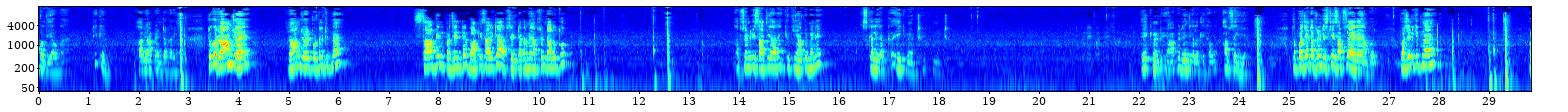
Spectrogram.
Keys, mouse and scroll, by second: 0.0 click, 2.1 shift+0, 2.8 Return, 5.5 click, 9.4 click, 10.4-12.7 typing, 15.0 click, 18.7 click, 21.3 click, 23.8 click, 24.3 Return, 25.2 click, 27.4-29.6 typing.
